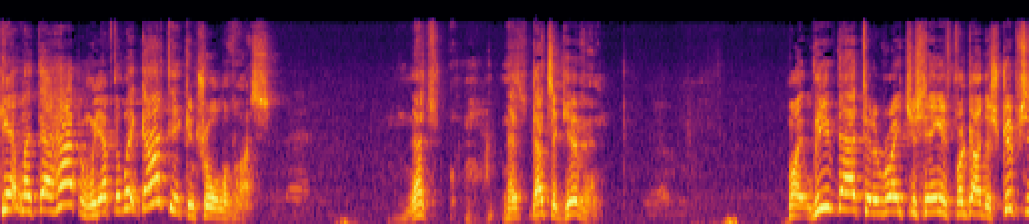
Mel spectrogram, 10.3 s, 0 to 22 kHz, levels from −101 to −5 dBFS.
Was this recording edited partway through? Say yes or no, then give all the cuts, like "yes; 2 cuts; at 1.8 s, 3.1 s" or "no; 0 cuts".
no; 0 cuts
